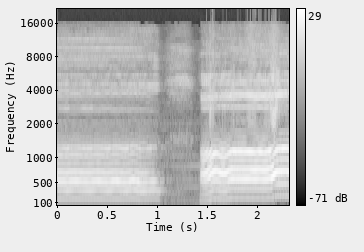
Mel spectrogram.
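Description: A man's voice singing a devotional Urdu kalam in a slow chanting style. He holds one long vowel, breaks off about a second in, then takes up a new note with an upward slide and holds it.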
